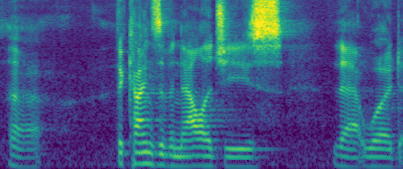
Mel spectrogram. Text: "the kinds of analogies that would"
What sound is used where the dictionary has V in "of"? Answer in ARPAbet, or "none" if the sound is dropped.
V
